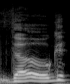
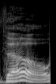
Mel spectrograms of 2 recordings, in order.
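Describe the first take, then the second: First: The word ends with a hard g sound. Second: The word ends in a vowel, no g sound. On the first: The speaker calls it wrong. "You don't do thogue" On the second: The speaker calls it right. "The G isn't there in though"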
